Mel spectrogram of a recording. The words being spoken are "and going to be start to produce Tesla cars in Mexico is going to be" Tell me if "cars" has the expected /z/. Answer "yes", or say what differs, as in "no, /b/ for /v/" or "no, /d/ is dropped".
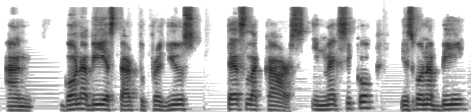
no, /s/ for /z/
